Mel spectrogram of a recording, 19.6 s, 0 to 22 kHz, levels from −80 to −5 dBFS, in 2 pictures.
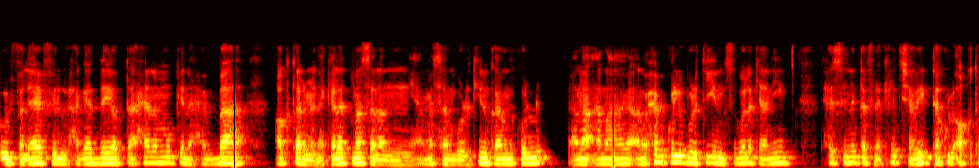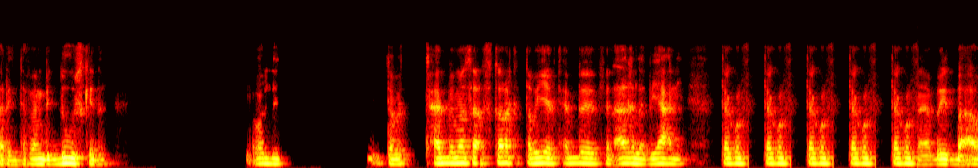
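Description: At 2.33 to 2.35 s and again at 6.12 to 6.14 s, the speech has unconcealed Bluetooth headset packet loss. Each gap lasts about 22.5 ms, which fits three lost 7.5 ms frames. The headset link dropped them and filled the space with silence or an idle pattern instead of patching it over. The result is a short hole with hard edges. That separates it from the gentle flicker of weak upper bands in the mSBC wideband coding, which otherwise carries speech up to 8 kHz.

From 17.27 to 18.97 s, a broken-record loop takes over. A 424 ms fragment plays four times back to back, each copy identical, and the speech that belonged in those seconds never arrives. The likely cause is a stalled player or stream that kept resending its last buffer. Unlike an echo or a stutter, the repeats don't fade or vary. They repeat exactly, each lasting the same length.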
